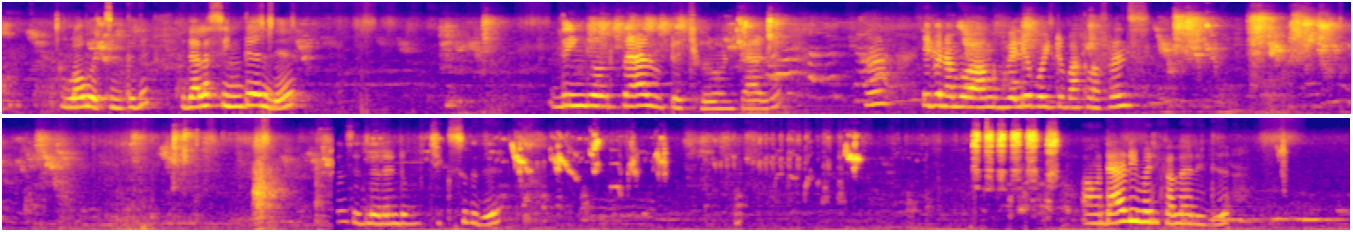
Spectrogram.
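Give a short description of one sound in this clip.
A budgie chirps and twitters close by.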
